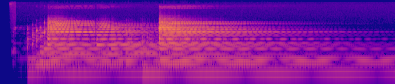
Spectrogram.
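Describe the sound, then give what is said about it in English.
An electric guitar chord played on both pickups rings out through a chorus pedal, with a shimmering, wavering sustain. It is strummed twice, and each strike is left to ring and slowly fade. “Yeah, and I'll just hit the same chord every time and let it ring, so we can hear exactly what it sounds like. I'm going to go on both pickups so I can get a little bit more sparkle.”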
